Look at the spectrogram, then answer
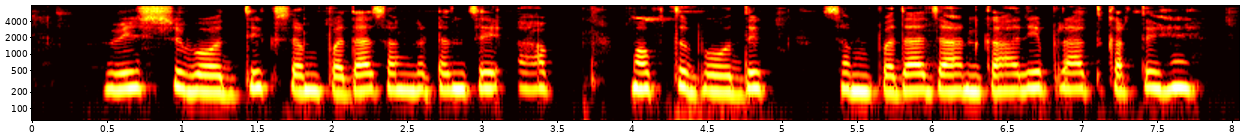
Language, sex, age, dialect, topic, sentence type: Hindi, female, 18-24, Awadhi Bundeli, banking, statement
